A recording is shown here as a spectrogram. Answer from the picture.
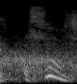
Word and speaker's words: Açores: It's funny, the English say Azores, and the Americans say Azores. The Portuguese say Açores.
